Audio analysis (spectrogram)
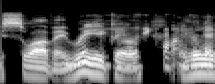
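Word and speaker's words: Soave: that is the net how his name is pronounced actually Robbie Suave Suave right right here's what Robbie tweeted on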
